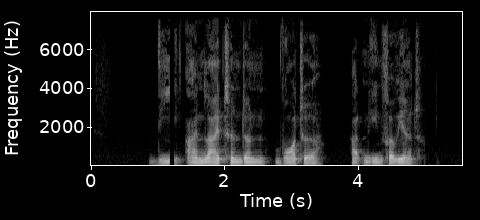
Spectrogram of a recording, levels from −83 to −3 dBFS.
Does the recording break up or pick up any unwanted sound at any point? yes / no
yes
